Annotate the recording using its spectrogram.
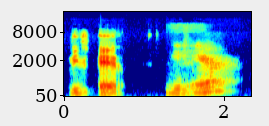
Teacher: That's called a glottal stop. So we need to be careful not to say liver, but live air with a break.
